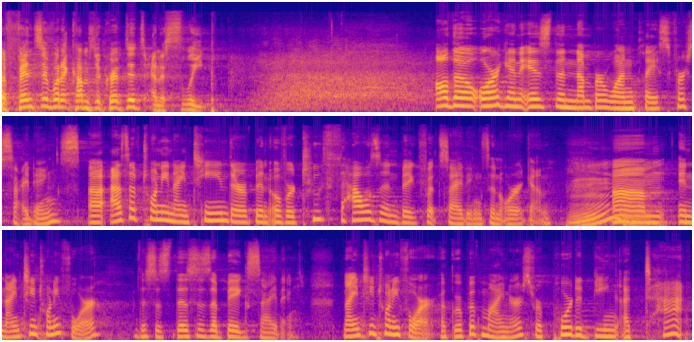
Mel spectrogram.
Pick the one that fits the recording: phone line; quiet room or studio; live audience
live audience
